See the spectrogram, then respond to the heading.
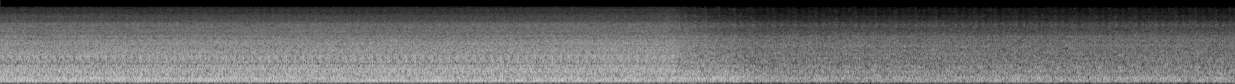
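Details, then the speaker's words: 2012 Ford F-250 6.7L Powerstroke diesel, in for a check engine light and only 10 psi boost, during a key-on engine-running test: steady idle with a loud rushing roar that drops away after about seven seconds as the cooling fan engages and releases. "now you can hear the fan come on so we're checking the"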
